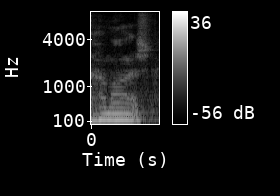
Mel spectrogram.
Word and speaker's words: homage: Thief Simulator, and like, it's a homage, but the H is silent.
